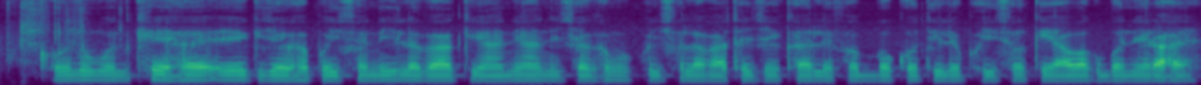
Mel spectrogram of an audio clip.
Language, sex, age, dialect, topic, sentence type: Chhattisgarhi, male, 18-24, Western/Budati/Khatahi, banking, statement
